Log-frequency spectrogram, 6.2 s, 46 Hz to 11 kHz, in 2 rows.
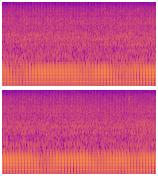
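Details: Cub Cadet LT1045 riding mower after carb cleaning and fuel system work, manually choked, running on its own tank: fast steady low throb, about three beats a second, slightly hunting; engine still surging, air-fuel adjustment planned.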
